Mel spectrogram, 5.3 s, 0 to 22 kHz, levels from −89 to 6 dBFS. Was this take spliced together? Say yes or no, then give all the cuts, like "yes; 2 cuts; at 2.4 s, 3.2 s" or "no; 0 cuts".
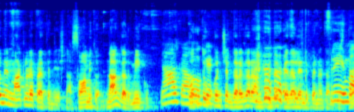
no; 0 cuts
